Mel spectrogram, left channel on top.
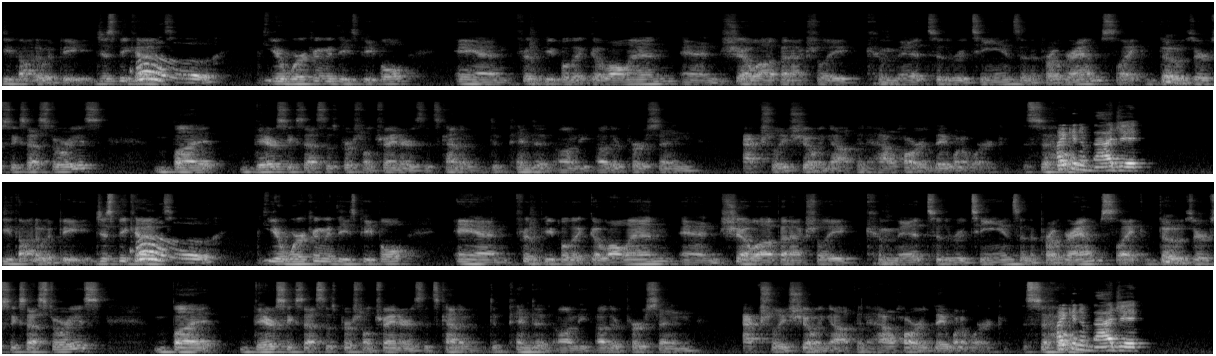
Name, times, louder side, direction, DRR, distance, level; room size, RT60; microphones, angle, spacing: voice 1, 0.0-1.7 2.5-19.1 19.5-22.1 22.3-22.9, right 3 dB, 65° right, 0.8 m, -29 dB
voice 2, 1.3-2.1 11.6-11.7 22.7-23.4, right 1 dB, 5° right, 0.4 m, -18 dB
3.2 x 2.1 x 3.4 m
head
